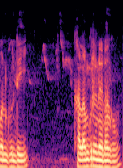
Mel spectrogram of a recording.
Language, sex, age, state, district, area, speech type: Bodo, male, 18-30, Assam, Baksa, rural, spontaneous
